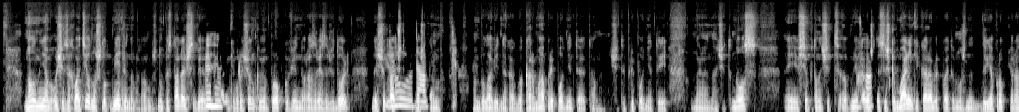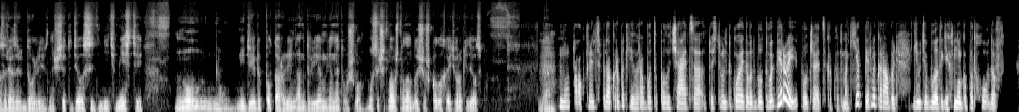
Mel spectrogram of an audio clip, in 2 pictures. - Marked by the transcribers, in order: tapping; other noise
- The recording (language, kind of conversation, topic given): Russian, podcast, Расскажи о своей любимой игрушке и о том, почему она для тебя важна?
